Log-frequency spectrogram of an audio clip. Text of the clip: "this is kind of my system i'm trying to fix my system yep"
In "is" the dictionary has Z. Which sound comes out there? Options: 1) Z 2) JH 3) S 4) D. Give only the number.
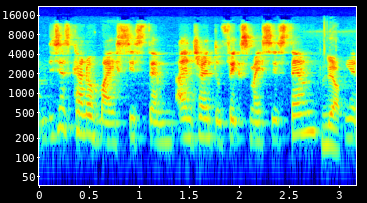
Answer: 3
